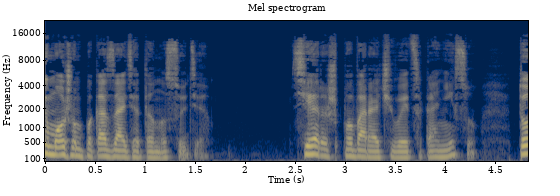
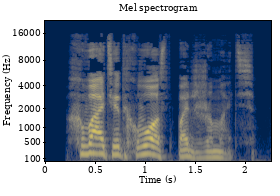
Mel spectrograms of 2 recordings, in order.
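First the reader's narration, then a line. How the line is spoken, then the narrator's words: Sudden angry snap. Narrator (Russian): Вдруг зло бросает Бенеша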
